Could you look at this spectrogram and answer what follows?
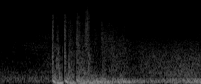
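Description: Heavy battleship guns of the Amagi boom in World of Warships Legends, a loud salvo of several overlapping blasts starting midway and rolling into a sustained low rumble.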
